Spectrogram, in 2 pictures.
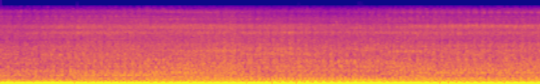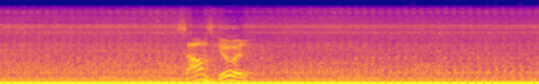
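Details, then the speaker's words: Motorcycle twin (Interceptor project) after bench carb sync: steady even low idle with smooth pulse, no knocks or rattles; healthy and much quieter than owner's Vance & Hines-equipped bike. "it is so much quieter than mine with the vance heinz exhaust on it my goodness i didn't realize how loud mine was"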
